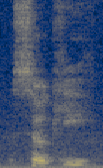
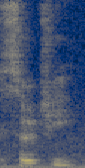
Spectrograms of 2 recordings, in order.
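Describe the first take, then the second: First: The middle consonant is a hard 'k' sound. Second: The middle consonant is a 'ch' sound. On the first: The speaker calls it wrong. "I always say it wrong. Why do I want to say Soki?" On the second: The speaker calls it right. "I'm sorry"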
